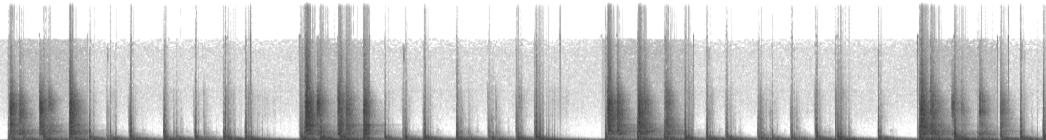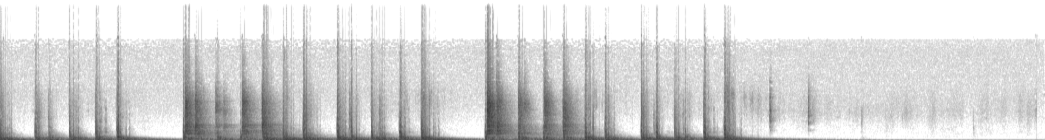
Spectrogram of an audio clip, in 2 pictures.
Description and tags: Drums, special design, are tested.Basics.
